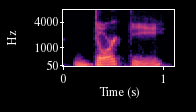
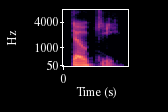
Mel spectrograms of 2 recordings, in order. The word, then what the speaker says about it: Doki: So not only did I say Dorky, but it turns out it's Doki. Oh, I said Dorcas, but it's Doki.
